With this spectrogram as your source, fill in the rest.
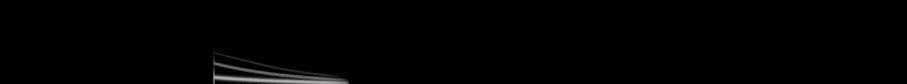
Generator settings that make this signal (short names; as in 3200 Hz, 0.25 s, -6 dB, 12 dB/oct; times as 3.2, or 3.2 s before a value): sub drop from 330 Hz, over 1.35 s, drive 2 dB, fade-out 0.24 s, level -22.5 dB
